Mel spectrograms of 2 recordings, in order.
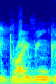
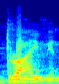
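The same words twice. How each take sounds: First: "درايفنج" said with an audible g at the end; wrong pronunciation shown. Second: "درايفن" said with the final g silent, ending on n; correct pronunciation. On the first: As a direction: demonstrate the mistake with a hard g in "درايفنج". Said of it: "لا درايفن". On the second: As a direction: model the right "درايفن", with no g at the end. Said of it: "ما هوش درايفنج". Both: Shown as a demonstration.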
